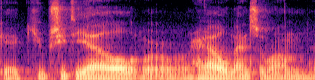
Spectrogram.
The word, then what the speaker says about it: kubectl: Yeah, it was like kubectl or cuddle even, or Quebec Tulle.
